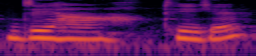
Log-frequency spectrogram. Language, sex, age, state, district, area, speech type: Urdu, female, 30-45, Telangana, Hyderabad, urban, spontaneous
